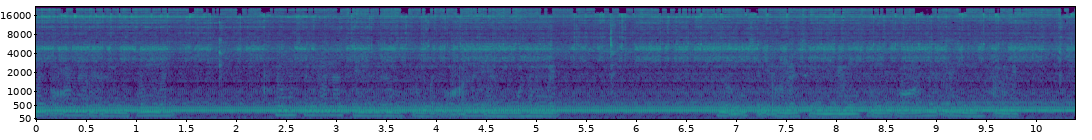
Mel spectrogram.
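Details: Loud constant motor buzz of a nebulizer compressor during a child's nebulizer treatment for cough, with the child's voice faintly heard over the machine noise.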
